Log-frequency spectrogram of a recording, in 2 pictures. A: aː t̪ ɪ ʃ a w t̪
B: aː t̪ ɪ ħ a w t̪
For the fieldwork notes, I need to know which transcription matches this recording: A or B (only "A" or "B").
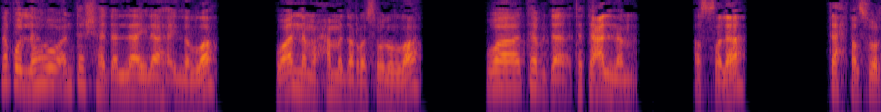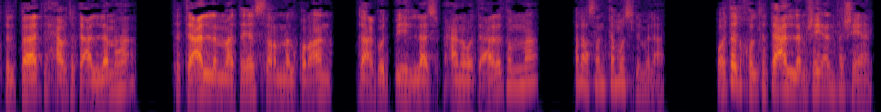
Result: B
